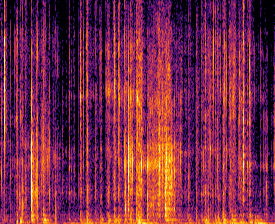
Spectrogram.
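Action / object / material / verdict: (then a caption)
scrape / bar soap shaved with a blade / soap / none. A utility knife blade shaves the surface of a solid, oval, embossed purple soap bar held in the hand, lifting off curled flakes. Quick, crisp scrapes and cuts make a dry, crackling, bright rasp with sharp clicky edges and almost no low end.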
